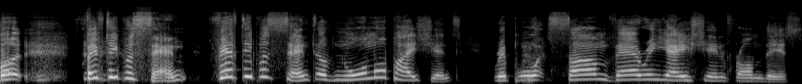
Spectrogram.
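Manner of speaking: put-on Australian accent. Reading a paragraph aloud as another speaker requested: australian accent. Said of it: "Now do that in an Australian accent".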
